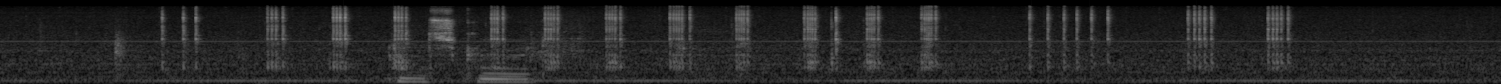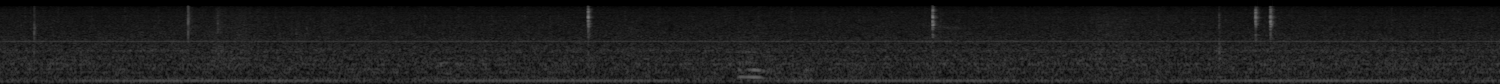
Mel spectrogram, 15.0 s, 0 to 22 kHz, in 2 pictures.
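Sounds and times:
small sharp clicks: 0:00.8 - 0:06.5, 0:13.6 - 0:14.0.

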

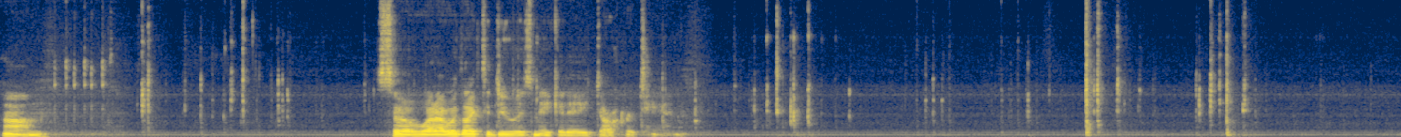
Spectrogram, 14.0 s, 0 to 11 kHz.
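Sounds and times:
computer keyboard typing: 0:00.5 - 0:03.0, 0:07.5 - 0:08.2, 0:09.2 - 0:12.6.

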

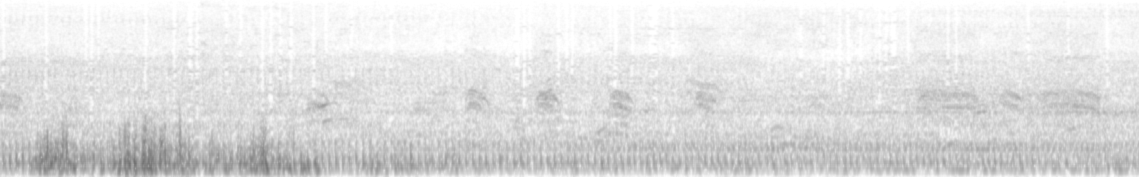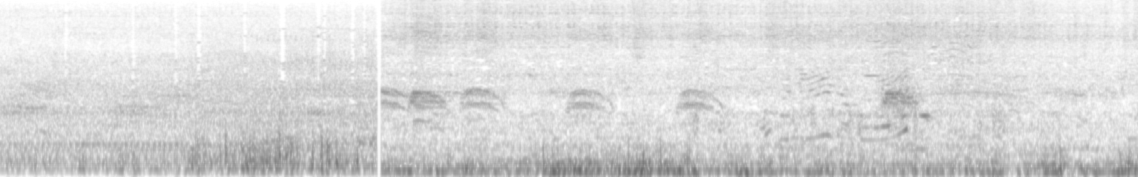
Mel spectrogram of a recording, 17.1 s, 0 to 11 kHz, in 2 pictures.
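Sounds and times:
birds cawing: 0:00.0 - 0:00.3, 0:03.2 - 0:10.2, 0:11.4 - 0:17.0
idling vehicle engine hum: 0:00.0 - 0:17.0
low rumble: 0:11.4 - 0:17.0.

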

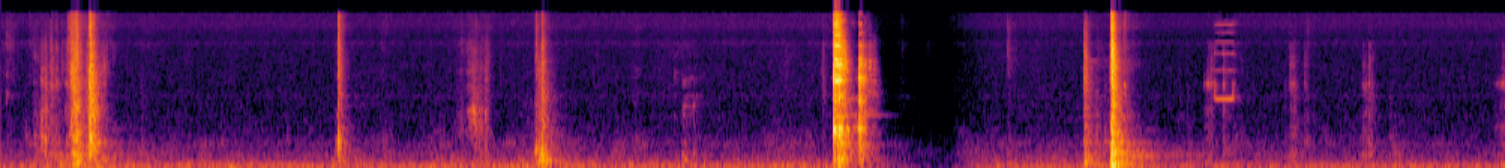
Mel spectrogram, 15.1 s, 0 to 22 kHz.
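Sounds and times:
microwave keypad beeps: 0:12.1 - 0:12.4.

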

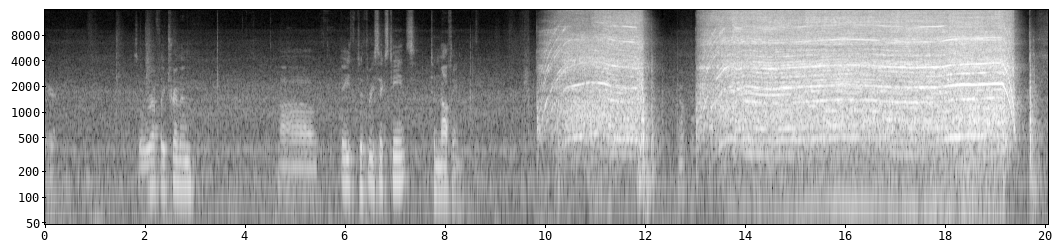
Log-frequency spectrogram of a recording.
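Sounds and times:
cordless saw cutting wood: 0:09.8 - 0:12.3, 0:13.0 - 0:19.6.

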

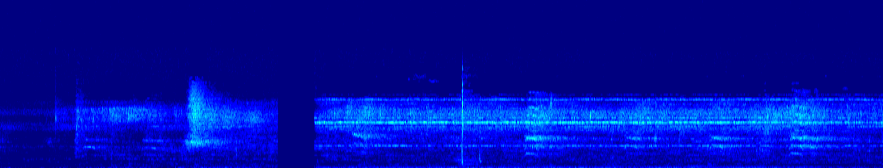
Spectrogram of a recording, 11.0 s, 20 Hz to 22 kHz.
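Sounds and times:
insect drone: 0:04.0 - 0:11.0.

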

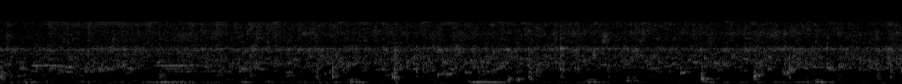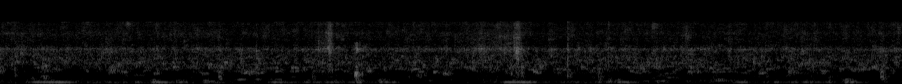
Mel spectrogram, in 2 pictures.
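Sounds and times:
fish sizzling on coals: 0:00.0 - 0:18.0
embers crackling and popping: 0:11.2 - 0:15.3.

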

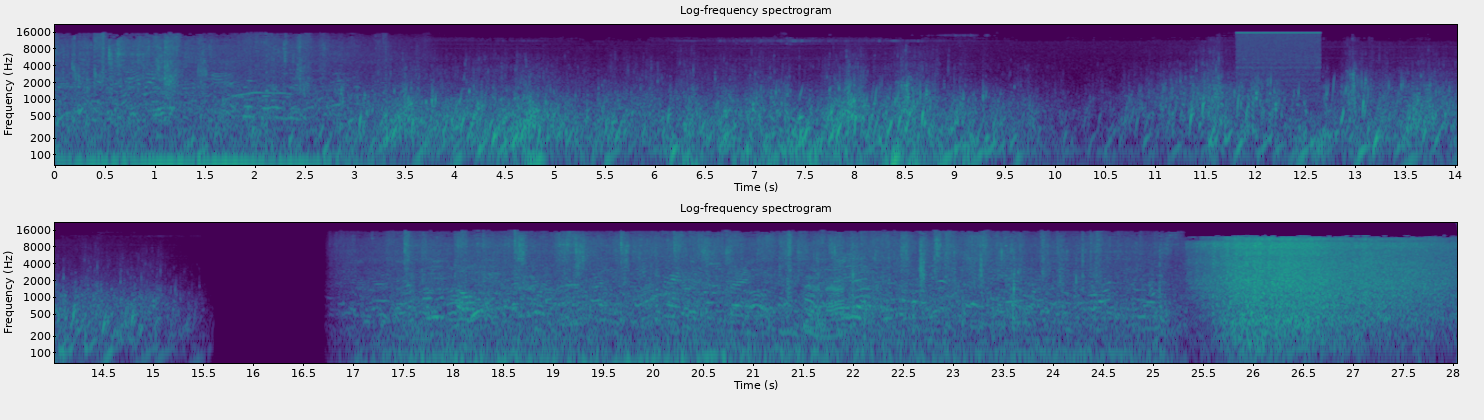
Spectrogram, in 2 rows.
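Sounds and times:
water bubbling and gurgling: 0:02.7 - 0:15.6.

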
